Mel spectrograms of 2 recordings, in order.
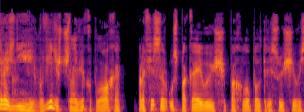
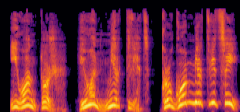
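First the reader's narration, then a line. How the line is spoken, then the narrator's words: Wailing, slightly unhinged. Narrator (Russian): завопил казначей, слегка утративший связь с реальностью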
